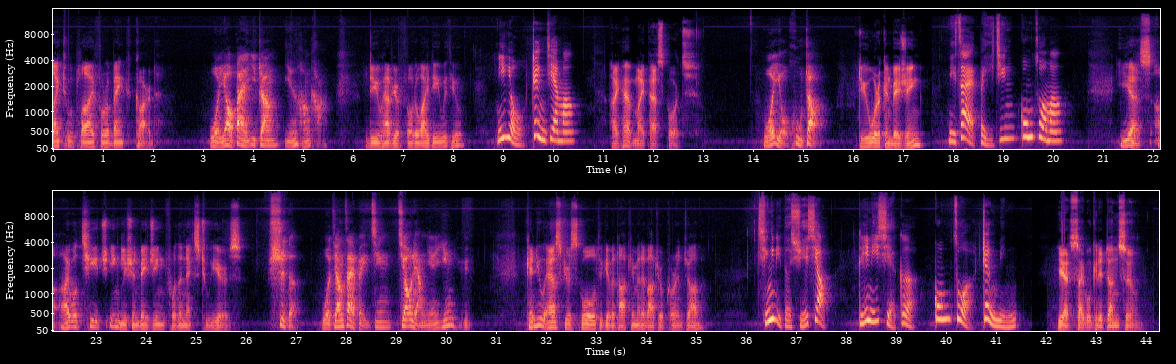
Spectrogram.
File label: Dialog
